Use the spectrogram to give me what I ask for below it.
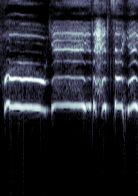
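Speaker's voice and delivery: high, loud mock cheer; imitated cheering. Whole room as the head comes out, imitated cheering. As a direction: whoop it high like a celebrating crowd. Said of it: "the whole entire room was going".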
